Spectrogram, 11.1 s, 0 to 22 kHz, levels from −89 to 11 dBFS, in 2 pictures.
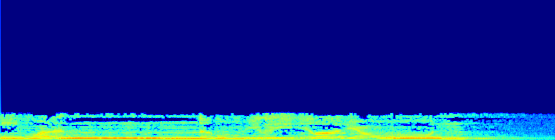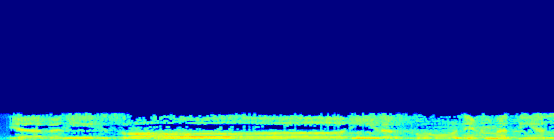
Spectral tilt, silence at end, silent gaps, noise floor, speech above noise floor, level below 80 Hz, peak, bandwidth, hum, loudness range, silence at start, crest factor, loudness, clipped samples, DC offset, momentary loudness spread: -2.5 dB/octave; 0 s; none; -46 dBFS; 24 dB; -54 dBFS; -10 dBFS; 4.5 kHz; none; 4 LU; 0 s; 14 dB; -24 LUFS; under 0.1%; under 0.1%; 9 LU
